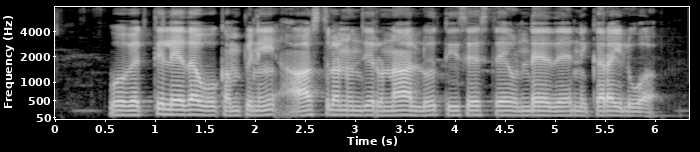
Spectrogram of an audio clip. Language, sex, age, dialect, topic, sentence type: Telugu, male, 25-30, Southern, banking, statement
